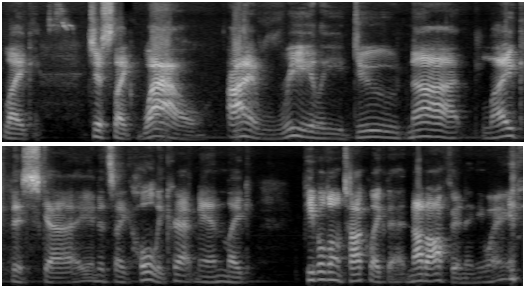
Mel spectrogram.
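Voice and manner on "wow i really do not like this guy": heavy, over-strong emphasis on every single word. Show how strongly Jim spoke about a guy he disliked, imitating Jim's really strong emphasis. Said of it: "Jim's emphasis was also like really, really strong".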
